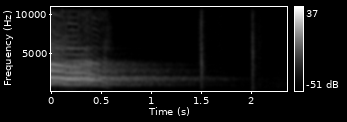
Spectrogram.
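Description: The tail of a girl's long, high-pitched scream, sliding down in pitch and fading out within about a second. A single sharp clap follows about a second and a half in.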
